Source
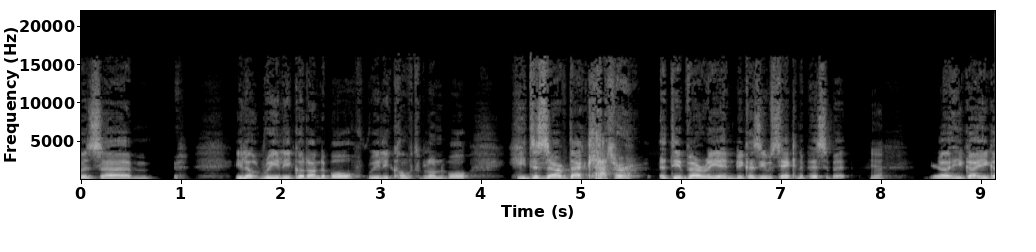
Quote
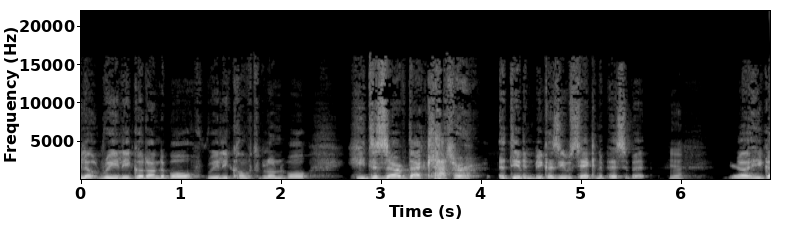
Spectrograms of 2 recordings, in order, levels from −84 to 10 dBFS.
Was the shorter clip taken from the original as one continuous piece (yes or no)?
no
